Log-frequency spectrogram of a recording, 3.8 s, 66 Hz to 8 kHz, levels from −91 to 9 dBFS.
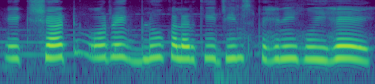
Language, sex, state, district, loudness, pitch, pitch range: Hindi, female, Madhya Pradesh, Bhopal, -16 LUFS, 290 Hz, 280-300 Hz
